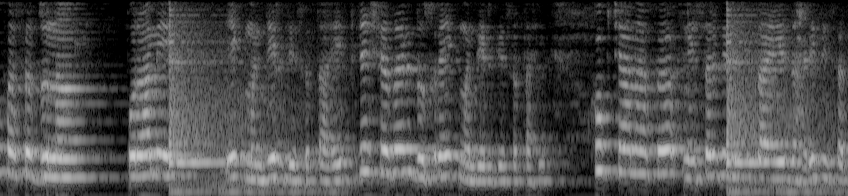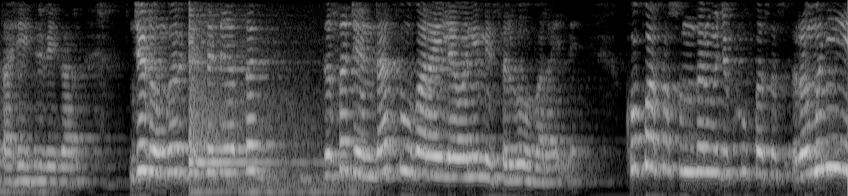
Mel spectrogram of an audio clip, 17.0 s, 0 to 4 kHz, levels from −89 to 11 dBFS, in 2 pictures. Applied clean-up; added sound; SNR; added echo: none; Dishes, pots, and pans; 10 dB; reverberation time 0.7 s.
